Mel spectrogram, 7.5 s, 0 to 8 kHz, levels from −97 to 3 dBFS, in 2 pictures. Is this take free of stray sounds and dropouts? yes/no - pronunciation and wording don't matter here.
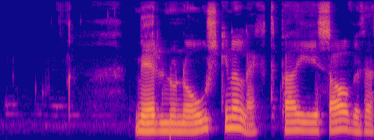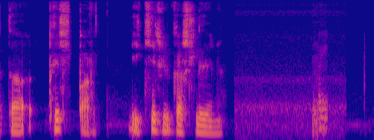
no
